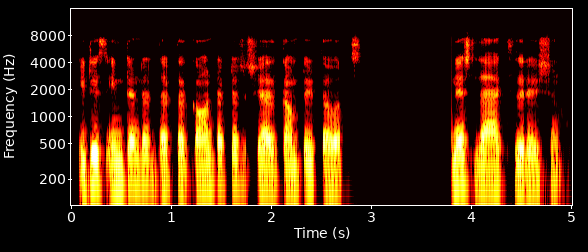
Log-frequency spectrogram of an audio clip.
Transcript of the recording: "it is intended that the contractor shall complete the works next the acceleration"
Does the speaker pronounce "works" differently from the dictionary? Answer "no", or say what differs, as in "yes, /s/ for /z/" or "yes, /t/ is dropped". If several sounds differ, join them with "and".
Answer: yes, /k/ is dropped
